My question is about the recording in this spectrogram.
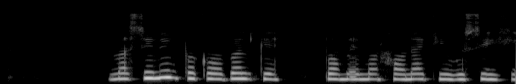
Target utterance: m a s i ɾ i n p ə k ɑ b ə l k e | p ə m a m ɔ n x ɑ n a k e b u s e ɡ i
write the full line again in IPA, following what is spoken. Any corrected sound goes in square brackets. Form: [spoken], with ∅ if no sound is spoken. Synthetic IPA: m a s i [l] i n p ə k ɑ b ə l k e | p ə m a m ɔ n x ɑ n a k e [w] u s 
